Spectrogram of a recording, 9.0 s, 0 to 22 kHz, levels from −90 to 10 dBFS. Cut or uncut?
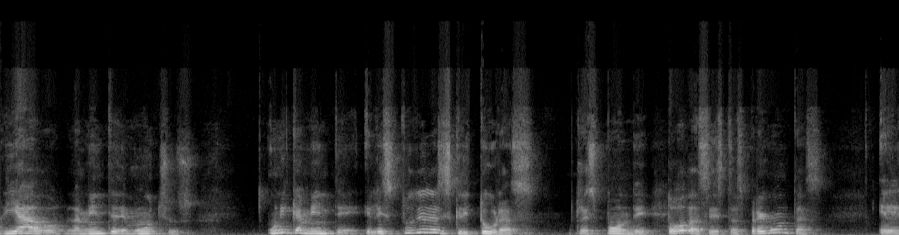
cut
